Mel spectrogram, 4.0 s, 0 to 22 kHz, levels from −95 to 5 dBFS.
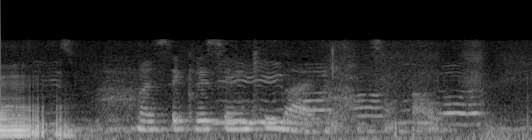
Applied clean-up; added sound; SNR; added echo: none; Drip; 9 dB; none.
